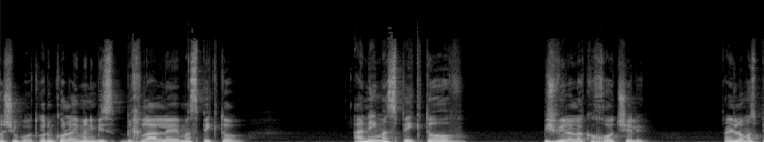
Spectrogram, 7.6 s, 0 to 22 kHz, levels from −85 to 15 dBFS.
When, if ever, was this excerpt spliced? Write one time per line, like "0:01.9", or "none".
none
